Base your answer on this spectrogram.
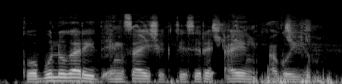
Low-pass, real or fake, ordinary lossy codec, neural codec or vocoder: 10.8 kHz; real; none; none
